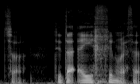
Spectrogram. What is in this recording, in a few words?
"eich", Welsh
